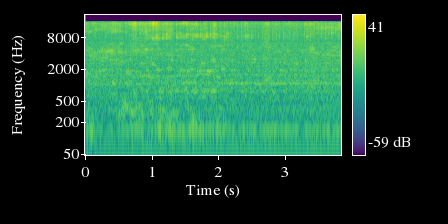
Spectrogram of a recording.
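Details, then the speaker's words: 1976 RV with a Dodge 440 V8 at operating temperature, vacuum line plugged, idling after a distributor timing adjustment. The exhaust note changed to less rich, leaner and rougher, with a low, slightly uneven beat; it later backfired through the carburetor. "the fuel is burning differently now that the timing has been changed it's not running as rich I can tell that much I can hear the exhaust note has changed as I've messed with it too"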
